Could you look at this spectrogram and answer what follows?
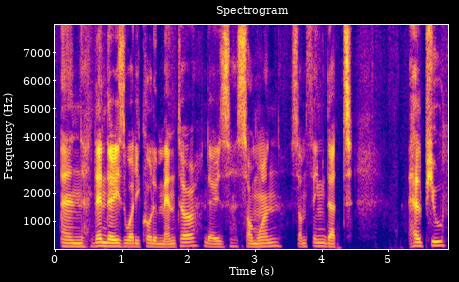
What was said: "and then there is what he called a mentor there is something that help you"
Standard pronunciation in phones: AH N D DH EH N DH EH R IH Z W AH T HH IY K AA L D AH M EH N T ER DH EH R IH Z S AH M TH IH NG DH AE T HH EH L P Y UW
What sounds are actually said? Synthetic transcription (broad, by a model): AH N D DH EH N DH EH R IH Z W AH T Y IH K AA L AH M EH N T ER DH EH R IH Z S AH M TH IH NG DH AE T HH EH L P Y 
